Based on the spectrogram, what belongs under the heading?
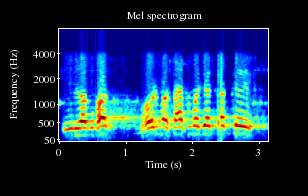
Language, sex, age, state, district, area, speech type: Maithili, male, 60+, Bihar, Supaul, rural, conversation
